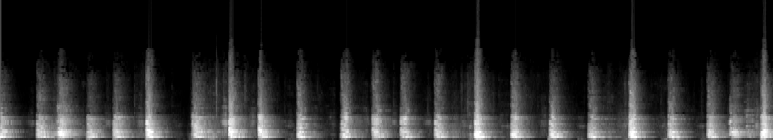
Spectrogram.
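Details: Garage scene of the Cavalier King Charles Spaniel McCartney barking at a watermelon, as he did every time he went there; long, rhythmic chain of sharp barks, nearly two per second.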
